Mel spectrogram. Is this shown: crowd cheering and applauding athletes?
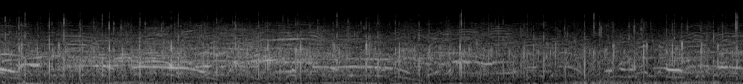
yes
